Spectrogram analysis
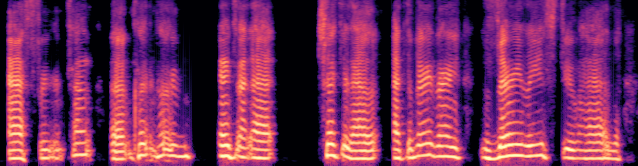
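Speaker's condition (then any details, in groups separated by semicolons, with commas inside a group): Spinal muscular atrophy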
